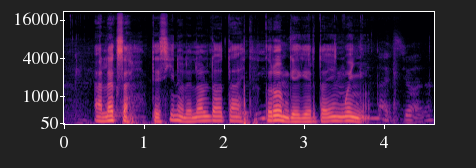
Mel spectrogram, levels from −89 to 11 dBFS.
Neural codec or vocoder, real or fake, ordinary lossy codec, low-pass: none; real; none; none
